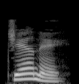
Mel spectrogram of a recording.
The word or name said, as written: jannae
